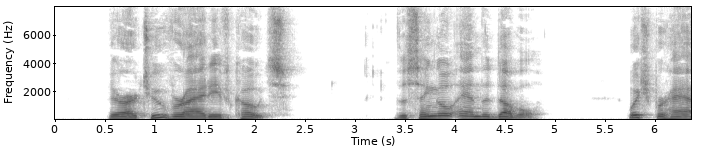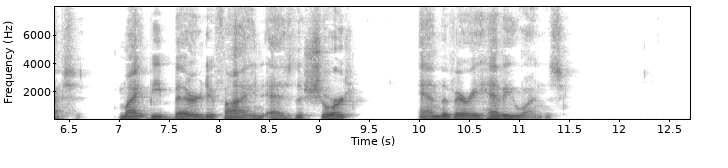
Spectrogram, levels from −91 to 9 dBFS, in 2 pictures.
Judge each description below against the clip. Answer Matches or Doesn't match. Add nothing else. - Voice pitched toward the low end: Matches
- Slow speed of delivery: Matches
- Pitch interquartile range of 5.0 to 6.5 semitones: Doesn't match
